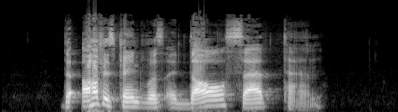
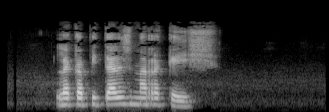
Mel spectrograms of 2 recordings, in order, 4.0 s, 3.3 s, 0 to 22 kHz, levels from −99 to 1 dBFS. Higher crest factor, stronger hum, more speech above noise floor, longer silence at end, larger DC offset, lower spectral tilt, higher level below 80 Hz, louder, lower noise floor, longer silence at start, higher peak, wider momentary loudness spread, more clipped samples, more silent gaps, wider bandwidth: second, 16 dB vs 22 dB; neither; first, 68 dB vs 45 dB; second, 0.9 s vs 1.15 s; neither; first, -3.5 dB/octave vs -2 dB/octave; first, -54 dBFS vs -82 dBFS; first, -13 LUFS vs -25 LUFS; first, -82 dBFS vs -70 dBFS; about the same, 0.65 s vs 0.55 s; first, 0 dBFS vs -6 dBFS; first, 17 LU vs 10 LU; neither; neither; first, 13 kHz vs 11 kHz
